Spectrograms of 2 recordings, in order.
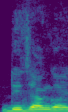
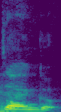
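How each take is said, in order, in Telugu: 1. ఇది పలికే D శబ్దంతో మొదలవుతుంది. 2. ఇది D శబ్దం లేకుండా మొదలవుతుంది. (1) "డిజాంగో కాదురా" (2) "డీ సైలెంట్"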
